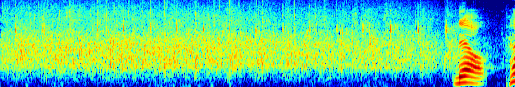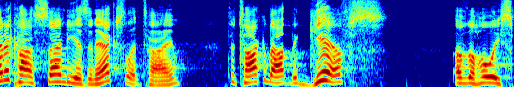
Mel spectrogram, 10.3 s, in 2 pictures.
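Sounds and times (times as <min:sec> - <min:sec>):
church congregation applause at a Pentecost Sunday service: 0:00.0 - 0:05.5
speech: 0:04.5 - 0:09.0, 0:09.7 - 0:10.2.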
